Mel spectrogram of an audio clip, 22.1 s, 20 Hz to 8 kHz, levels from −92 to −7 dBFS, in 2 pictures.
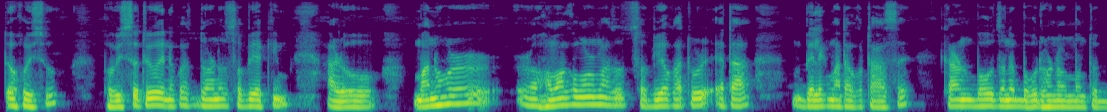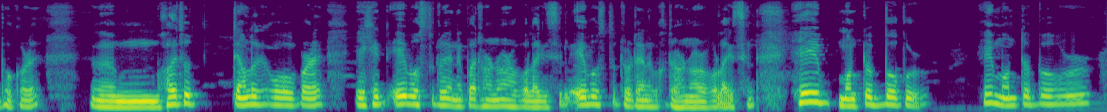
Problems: none marked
